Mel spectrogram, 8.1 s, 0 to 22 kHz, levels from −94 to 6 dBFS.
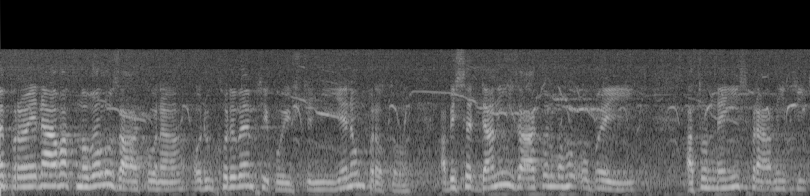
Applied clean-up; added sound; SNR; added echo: none; Gull, seagull; 13 dB; reverberation time 1.6 s.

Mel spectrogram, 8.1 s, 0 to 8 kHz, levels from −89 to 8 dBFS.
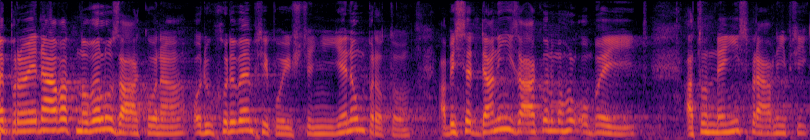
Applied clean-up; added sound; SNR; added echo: none; none; none; none.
